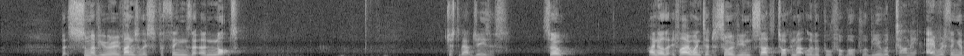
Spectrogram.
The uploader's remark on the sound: At King's Church, Cockermouth, as an audio file.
